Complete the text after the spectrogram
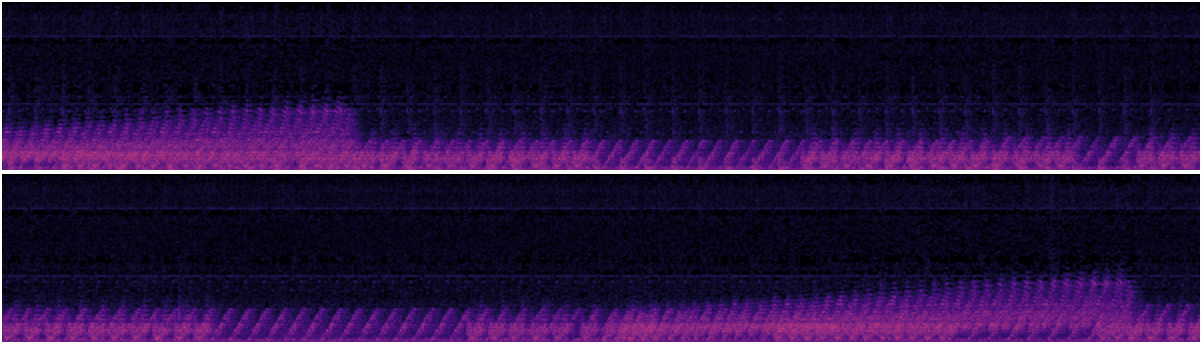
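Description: An electronic siren tone rises over and over in a game.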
